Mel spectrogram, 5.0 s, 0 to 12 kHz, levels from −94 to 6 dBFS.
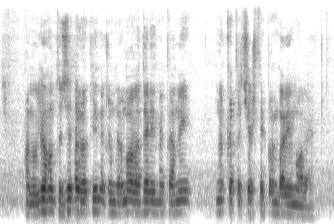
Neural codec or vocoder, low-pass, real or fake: codec, 44.1 kHz, 3.4 kbps, Pupu-Codec; 10.8 kHz; fake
